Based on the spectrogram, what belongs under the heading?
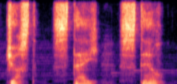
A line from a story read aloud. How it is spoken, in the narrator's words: she whispered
